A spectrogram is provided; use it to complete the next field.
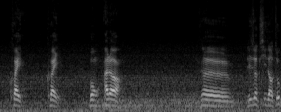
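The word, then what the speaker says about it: แคว: Parce que Kwai, que nous on prononce Kwai comme ça se prononce en thaïlandais, ça se prononce Kwe. Kwe.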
